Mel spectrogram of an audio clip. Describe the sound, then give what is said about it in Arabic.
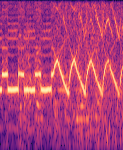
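A loud ambulance siren wails, starting with a two-tone hi-lo pattern and then switching to a rising and falling yelp, steady and unbroken throughout, with no voices, as the ambulance speeds off carrying a badly injured driver to the nearest hospital. “ركب أحد رجال الأمن معهم. اتجهت السيارة منطلقة راجعة إلى أقرب مستشفى.”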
